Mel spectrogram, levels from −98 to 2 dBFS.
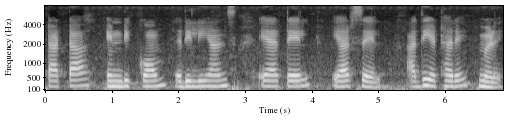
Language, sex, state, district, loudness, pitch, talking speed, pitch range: Odia, female, Odisha, Khordha, -16 LUFS, 195 Hz, 70 wpm, 190-205 Hz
